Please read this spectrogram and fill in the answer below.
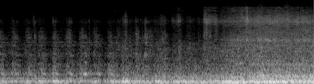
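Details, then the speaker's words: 1974 Chevy Vega, bone-stock four-cylinder, first start on the rebuilt fuel system: starter churns, engine catches and settles into a steady low rumbling idle without misses; starts normally. "there we go it's idling wow that's awesome finally finally it pays off we've got it running"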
